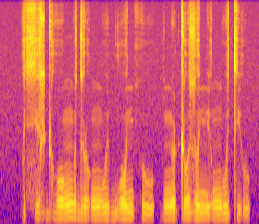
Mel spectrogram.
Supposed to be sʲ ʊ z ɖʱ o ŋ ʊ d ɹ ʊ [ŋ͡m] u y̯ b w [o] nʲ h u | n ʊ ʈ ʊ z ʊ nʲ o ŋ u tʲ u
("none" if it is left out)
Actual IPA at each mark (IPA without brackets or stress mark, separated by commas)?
ŋ͡m, o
